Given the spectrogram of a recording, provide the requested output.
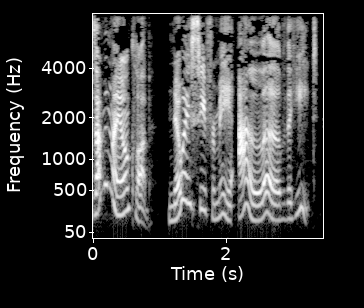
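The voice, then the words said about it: Put-on southern US accent. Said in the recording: “Why did you give her a southern accent?”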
